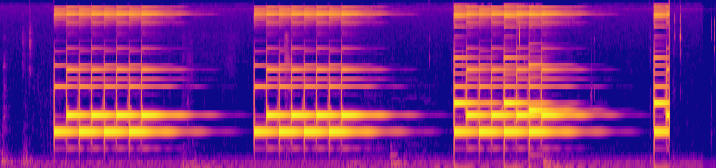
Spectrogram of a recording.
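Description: A phone ring tone sounds three times while a call is being placed, in steady, evenly spaced two-second bursts, then a brief fourth ring cuts off short. Clear, over a faint low hum, with no talking.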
